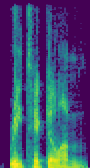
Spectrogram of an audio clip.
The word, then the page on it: reticulum: American English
